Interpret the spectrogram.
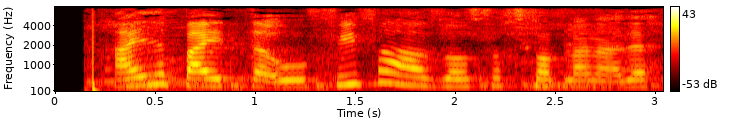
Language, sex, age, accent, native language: Uzbek, female, 18-24, Andijon, Uzbek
